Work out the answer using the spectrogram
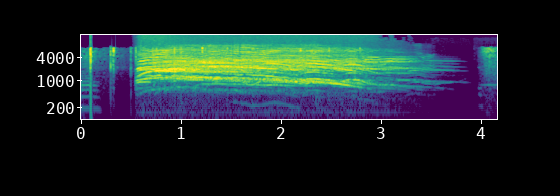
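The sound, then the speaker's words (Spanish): A crowd of children cheers and shouts together at a library Children's Day event. The high, loud chorus of voices holds steady for about three seconds, then fades. A few brief voice sounds come just before it. “Le damos un aplauso. Un aplauso.”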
